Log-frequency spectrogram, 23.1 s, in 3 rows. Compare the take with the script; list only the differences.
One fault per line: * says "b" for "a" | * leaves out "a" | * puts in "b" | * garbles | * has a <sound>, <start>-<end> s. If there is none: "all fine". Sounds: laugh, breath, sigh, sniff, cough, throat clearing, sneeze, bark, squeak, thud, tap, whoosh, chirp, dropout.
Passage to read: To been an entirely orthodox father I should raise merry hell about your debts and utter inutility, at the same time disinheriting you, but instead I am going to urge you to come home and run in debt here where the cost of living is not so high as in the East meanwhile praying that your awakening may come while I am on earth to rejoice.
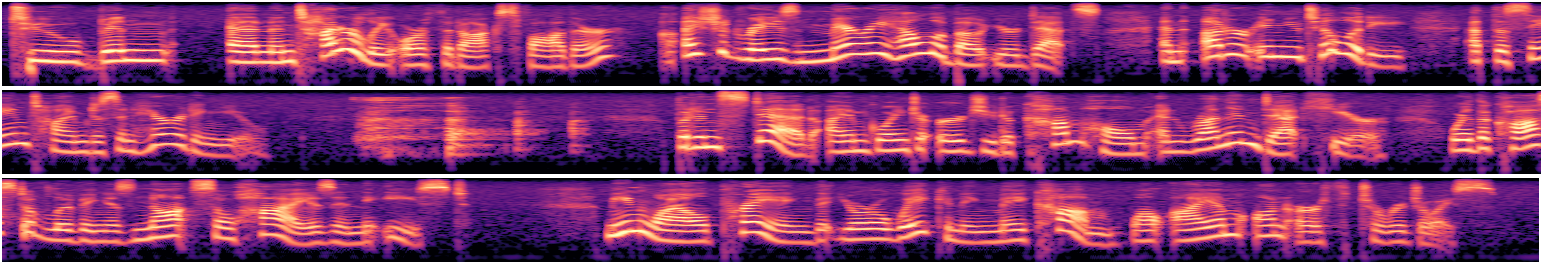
* has a laugh, 9.4-10.6 s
